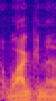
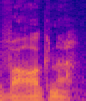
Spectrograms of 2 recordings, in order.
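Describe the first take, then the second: First: The name begins with a W sound. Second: The name begins with a V sound.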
